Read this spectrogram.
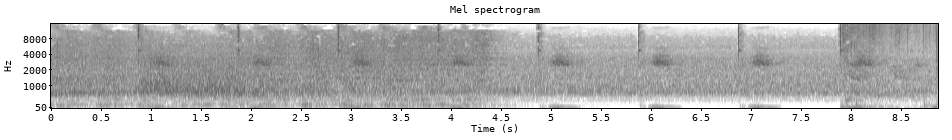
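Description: A stadium crowd stomps and claps in a steady rhythm.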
